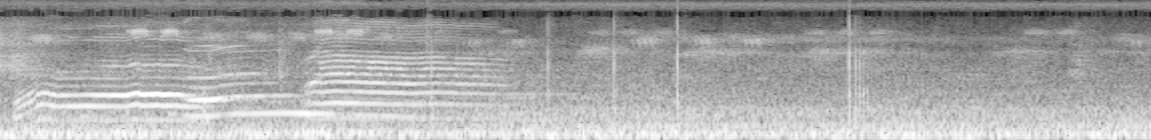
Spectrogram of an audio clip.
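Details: Morning fight between two angry cats: two short rising-then-falling yowls in the first two seconds, followed by faint background chirps and occasional clicks.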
